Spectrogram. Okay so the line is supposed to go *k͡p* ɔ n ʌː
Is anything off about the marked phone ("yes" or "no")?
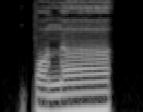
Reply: yes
